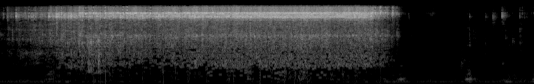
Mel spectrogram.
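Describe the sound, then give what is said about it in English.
A homemade bead-filled rain stick, used for sound healing, tilted once, giving a steady, bright cascade of beads for about three and a half seconds before it cuts off, followed by a few faint stray clicks. “This is a, um, a rain stick that I made.”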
